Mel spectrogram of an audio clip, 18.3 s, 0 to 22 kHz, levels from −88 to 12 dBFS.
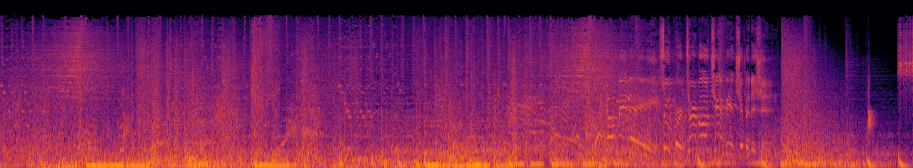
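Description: Loose connector crackle at 2.48–2.67 s and 15.97–16.21 s: a worn contact briefly making and breaking chops the signal, producing short, irregular bursts of scratchy crackle.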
